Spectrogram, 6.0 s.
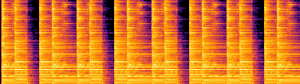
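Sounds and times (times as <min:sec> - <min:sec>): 
rhythm guitar: 0:00.0 - 0:06.0.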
